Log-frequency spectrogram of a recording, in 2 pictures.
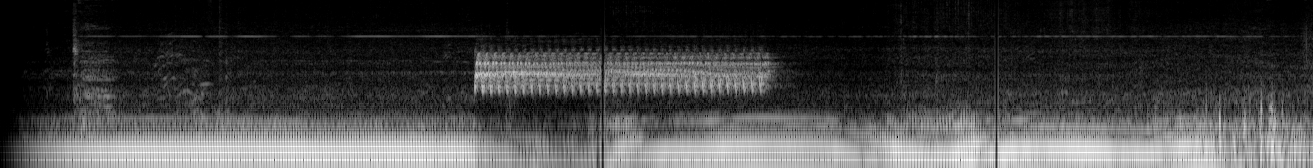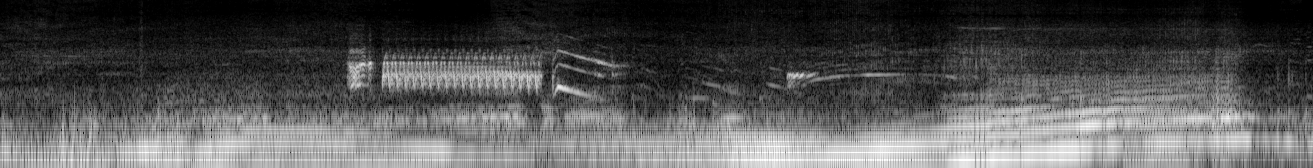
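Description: A custom trike's engine idles steadily, then revs up and down several times as it pulls away, with a long rising rev near the end. Twice, for a couple of seconds each, a warbling electronic alarm tone sounds over the engine.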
